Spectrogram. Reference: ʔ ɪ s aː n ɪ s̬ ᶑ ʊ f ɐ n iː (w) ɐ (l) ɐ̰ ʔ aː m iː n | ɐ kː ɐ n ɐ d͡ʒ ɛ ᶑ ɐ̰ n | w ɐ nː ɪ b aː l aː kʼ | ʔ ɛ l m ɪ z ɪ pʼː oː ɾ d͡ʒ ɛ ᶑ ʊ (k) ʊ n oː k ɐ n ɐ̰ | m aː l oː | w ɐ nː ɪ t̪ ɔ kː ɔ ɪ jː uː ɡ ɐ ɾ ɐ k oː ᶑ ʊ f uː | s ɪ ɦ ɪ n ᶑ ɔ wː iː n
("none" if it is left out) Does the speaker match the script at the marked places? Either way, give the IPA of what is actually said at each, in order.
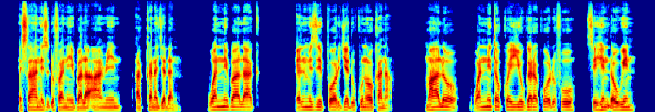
b, l, k

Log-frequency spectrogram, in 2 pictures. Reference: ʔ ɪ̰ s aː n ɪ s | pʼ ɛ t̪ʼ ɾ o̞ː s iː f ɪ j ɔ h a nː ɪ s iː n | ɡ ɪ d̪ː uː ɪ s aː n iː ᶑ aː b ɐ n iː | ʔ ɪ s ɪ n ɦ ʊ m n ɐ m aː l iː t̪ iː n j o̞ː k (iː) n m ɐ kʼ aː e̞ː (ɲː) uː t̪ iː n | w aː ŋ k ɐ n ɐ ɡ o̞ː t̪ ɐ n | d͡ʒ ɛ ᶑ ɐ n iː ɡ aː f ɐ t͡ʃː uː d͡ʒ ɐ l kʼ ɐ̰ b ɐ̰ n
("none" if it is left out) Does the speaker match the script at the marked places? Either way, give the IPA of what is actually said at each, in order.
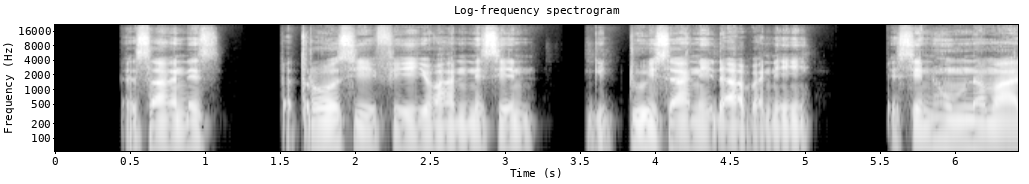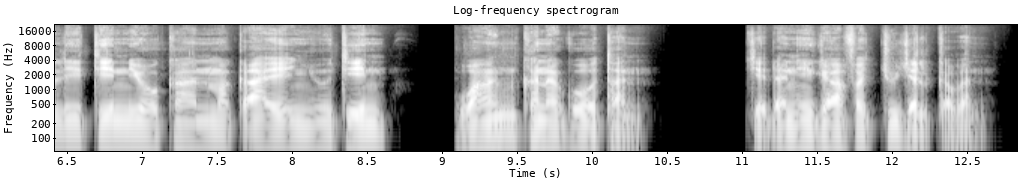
aː, ɲː

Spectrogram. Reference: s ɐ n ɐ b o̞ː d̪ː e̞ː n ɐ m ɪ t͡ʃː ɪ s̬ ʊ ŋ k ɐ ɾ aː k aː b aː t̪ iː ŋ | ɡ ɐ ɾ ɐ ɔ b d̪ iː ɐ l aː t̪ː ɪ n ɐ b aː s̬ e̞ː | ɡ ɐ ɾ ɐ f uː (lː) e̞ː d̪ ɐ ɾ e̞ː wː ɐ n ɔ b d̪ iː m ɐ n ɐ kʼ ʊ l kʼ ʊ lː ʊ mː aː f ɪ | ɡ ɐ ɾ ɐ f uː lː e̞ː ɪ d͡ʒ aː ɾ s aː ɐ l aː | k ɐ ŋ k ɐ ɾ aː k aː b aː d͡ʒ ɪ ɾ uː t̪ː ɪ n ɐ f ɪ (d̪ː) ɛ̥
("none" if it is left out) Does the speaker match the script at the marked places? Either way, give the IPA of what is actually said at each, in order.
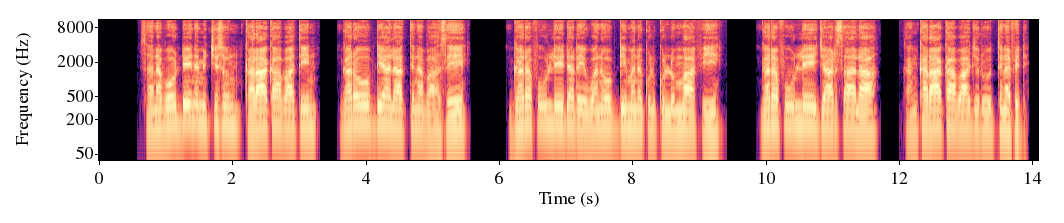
lː, d̪

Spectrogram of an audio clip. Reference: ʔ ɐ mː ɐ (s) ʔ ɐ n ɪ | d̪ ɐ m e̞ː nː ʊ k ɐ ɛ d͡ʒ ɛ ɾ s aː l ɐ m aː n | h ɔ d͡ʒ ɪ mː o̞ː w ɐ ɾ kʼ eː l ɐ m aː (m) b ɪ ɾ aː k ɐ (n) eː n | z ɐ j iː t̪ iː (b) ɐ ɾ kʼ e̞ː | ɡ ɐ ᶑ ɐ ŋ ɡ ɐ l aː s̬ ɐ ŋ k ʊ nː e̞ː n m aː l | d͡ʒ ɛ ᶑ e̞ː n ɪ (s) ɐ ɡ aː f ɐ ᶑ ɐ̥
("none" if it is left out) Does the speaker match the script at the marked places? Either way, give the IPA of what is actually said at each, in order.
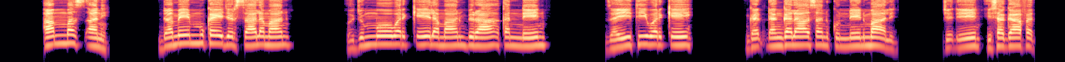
s, n, nː, w, s

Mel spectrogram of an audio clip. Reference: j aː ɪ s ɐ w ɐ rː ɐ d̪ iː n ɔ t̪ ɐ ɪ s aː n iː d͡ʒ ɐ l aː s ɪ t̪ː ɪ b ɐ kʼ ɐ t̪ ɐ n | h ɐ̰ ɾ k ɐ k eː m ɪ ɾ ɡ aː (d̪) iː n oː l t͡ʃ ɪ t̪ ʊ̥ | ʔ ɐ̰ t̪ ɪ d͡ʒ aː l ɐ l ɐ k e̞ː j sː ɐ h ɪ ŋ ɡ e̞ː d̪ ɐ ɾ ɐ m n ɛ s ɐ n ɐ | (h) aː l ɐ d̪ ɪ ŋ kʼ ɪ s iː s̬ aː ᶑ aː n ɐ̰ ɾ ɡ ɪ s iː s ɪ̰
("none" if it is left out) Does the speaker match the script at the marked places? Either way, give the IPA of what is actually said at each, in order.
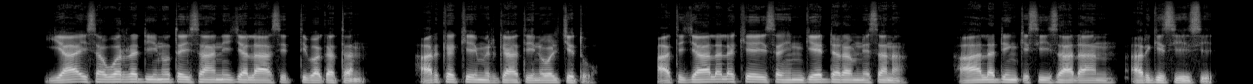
t̪, h

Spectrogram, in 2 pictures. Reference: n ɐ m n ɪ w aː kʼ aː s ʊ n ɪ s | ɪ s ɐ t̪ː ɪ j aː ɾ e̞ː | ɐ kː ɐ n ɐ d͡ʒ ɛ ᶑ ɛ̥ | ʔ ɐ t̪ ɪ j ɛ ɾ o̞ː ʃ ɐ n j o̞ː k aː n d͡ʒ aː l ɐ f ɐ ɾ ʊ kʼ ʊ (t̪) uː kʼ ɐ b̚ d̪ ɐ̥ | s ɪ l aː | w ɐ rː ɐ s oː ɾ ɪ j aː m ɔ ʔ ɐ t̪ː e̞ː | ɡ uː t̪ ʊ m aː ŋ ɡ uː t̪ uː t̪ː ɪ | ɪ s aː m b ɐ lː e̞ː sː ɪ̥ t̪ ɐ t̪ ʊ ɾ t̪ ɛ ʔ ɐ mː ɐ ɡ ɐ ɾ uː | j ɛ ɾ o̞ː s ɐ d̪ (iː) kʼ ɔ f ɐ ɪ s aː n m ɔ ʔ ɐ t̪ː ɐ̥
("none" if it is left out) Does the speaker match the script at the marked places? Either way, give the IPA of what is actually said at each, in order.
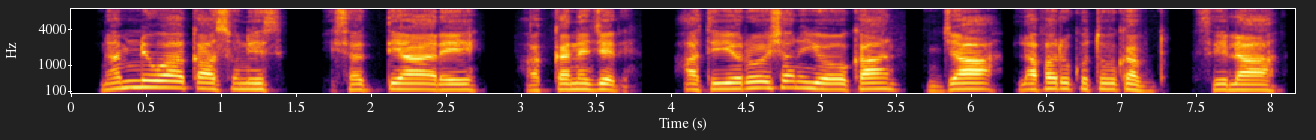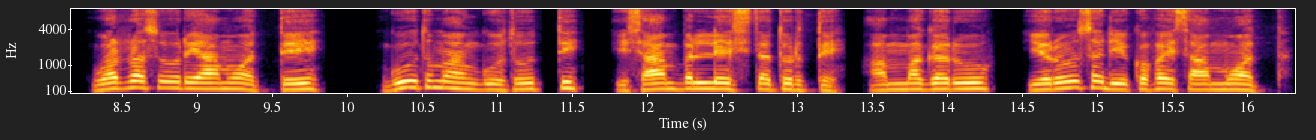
t̪, iː

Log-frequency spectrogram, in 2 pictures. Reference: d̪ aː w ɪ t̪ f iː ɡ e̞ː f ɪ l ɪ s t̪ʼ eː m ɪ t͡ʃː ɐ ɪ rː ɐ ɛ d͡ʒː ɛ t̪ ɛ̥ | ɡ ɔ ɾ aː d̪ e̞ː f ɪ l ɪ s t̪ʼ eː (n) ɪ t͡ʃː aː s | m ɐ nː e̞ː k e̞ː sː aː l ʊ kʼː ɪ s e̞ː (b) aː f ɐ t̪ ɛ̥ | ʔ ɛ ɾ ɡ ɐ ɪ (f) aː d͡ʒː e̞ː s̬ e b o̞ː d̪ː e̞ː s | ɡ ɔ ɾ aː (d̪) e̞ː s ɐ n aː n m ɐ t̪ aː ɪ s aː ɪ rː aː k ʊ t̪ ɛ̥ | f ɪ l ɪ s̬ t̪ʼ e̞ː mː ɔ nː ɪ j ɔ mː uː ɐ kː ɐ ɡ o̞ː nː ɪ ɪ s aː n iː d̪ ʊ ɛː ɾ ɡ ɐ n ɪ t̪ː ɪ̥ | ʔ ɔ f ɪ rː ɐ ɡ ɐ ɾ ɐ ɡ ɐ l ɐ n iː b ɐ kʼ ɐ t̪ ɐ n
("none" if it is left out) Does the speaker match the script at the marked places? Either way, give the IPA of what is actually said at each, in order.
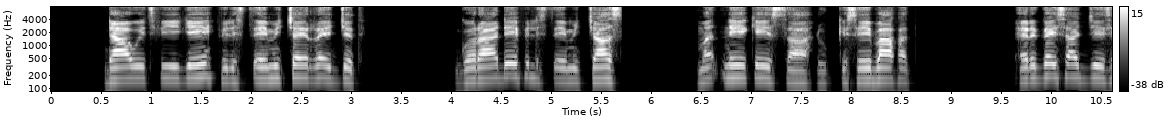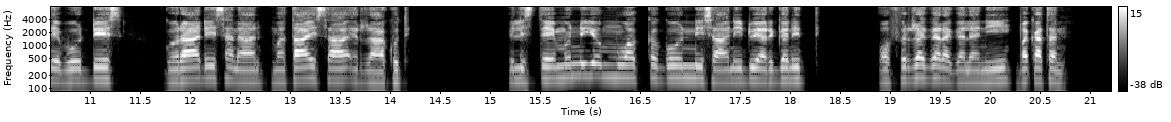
m, b, s, d̪

